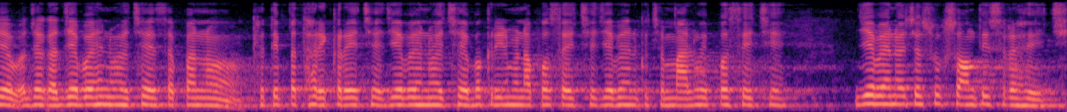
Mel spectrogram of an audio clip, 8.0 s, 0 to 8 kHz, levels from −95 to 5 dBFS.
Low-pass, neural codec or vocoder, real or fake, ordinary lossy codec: 7.2 kHz; none; real; none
